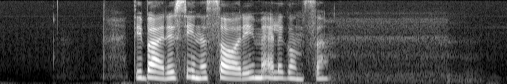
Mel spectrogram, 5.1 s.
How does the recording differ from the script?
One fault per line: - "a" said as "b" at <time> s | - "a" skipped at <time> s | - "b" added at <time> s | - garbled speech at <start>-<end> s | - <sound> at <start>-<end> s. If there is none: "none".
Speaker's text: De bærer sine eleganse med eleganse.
- "eleganse" said as "sari" at 2.1 s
